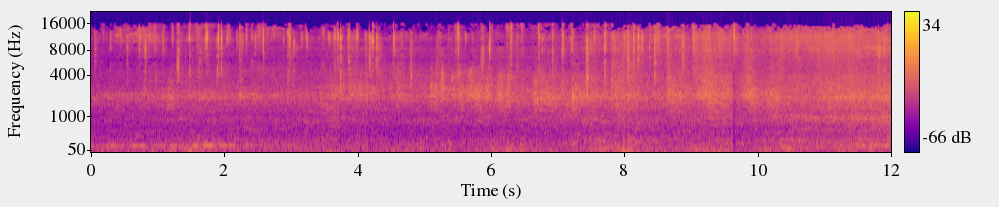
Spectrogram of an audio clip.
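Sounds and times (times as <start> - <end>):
rain pattering on street: 0.0 - 12.0.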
